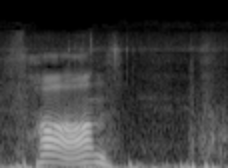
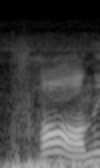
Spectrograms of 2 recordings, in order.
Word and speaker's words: faen: Faen i helvete!! When you use that phrase, it's important to open your mouth as wide as possible.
